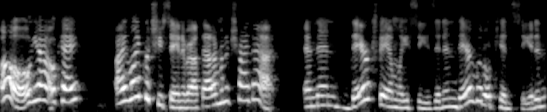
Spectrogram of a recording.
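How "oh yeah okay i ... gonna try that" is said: curious friend voice. Retold or imitated.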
